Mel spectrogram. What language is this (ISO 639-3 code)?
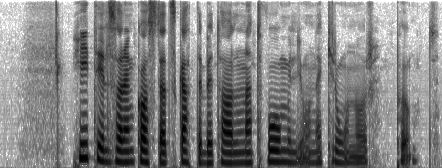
swe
